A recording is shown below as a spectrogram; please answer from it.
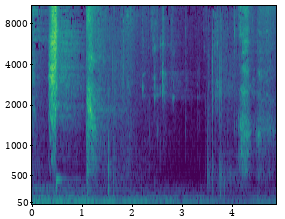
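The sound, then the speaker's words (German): A few sips and swallows of whisky, wet gulping bursts separated by breathy catches and short pauses, over a low steady hum. “Nimm einen Schluck Whisky. Das beruhigt die Nerven. Gib her.”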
